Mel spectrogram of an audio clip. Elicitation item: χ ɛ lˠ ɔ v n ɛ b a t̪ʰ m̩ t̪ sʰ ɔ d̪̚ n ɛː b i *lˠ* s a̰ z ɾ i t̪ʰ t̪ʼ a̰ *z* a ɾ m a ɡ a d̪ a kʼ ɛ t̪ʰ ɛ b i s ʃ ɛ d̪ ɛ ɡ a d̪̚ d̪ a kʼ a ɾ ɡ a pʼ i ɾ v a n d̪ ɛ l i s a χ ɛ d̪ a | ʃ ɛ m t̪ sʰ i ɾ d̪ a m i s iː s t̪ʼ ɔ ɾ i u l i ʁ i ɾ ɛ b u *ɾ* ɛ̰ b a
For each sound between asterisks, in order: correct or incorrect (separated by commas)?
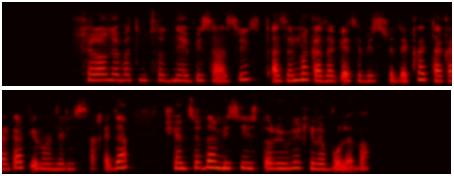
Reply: incorrect, correct, incorrect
